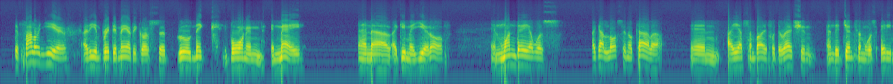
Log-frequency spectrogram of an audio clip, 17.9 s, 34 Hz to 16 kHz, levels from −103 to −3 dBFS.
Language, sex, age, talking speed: English, male, 50-69, 150 wpm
